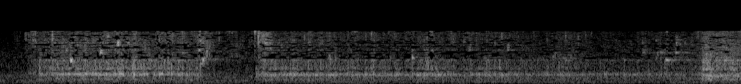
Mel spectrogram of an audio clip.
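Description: Water is poured steadily into a graduated measuring cylinder to measure out 5 ml: a continuous trickling stream with a brief pause partway through before flowing on again. No one speaks.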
